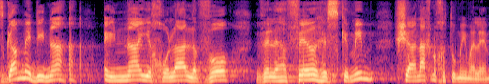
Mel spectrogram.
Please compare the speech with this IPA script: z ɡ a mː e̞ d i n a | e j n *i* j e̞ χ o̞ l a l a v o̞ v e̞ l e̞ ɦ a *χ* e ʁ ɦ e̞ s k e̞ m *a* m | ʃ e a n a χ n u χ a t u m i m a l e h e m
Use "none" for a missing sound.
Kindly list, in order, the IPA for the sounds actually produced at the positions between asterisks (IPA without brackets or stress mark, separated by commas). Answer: a, f, i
